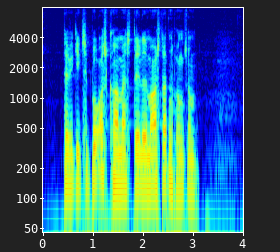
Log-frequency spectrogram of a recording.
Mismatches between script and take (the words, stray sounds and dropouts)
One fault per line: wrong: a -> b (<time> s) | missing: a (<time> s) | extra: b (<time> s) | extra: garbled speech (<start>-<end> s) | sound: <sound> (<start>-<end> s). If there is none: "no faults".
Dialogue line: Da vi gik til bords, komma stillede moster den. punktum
no faults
